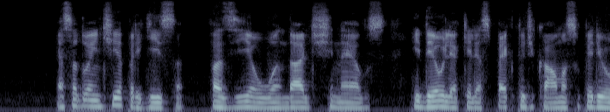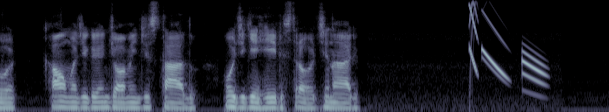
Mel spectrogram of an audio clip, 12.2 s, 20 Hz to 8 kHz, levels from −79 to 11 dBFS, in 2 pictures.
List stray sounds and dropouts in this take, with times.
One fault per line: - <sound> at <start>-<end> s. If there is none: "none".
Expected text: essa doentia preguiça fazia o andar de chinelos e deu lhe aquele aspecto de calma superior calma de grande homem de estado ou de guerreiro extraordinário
- chirp at 10.8-11.6 s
